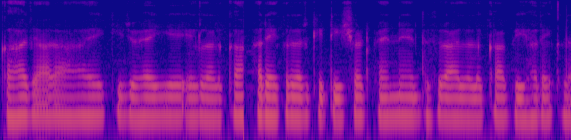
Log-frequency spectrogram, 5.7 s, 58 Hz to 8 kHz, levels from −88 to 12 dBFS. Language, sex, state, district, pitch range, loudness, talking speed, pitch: Hindi, male, Bihar, Saharsa, 130-135 Hz, -41 LUFS, 250 wpm, 130 Hz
